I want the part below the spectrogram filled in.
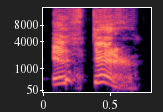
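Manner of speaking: high, swooping parody of gushing online fans; mocking hype imitation. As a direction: mimic silly awe, pitch jumping up and down. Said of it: "the only thing that they seem to be saying".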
